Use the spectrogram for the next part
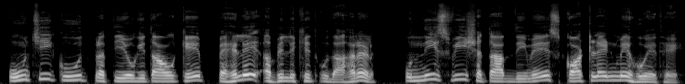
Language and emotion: Hindi, neutral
